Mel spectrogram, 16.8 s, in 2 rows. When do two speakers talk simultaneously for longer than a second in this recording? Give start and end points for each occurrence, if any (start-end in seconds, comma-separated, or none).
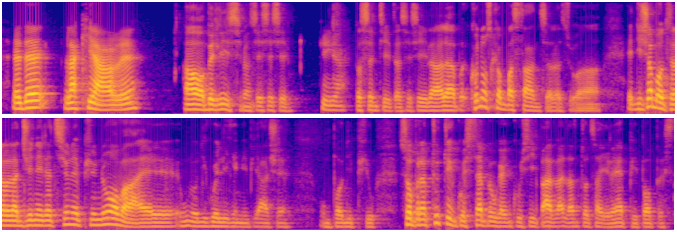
none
